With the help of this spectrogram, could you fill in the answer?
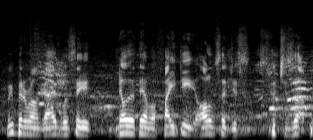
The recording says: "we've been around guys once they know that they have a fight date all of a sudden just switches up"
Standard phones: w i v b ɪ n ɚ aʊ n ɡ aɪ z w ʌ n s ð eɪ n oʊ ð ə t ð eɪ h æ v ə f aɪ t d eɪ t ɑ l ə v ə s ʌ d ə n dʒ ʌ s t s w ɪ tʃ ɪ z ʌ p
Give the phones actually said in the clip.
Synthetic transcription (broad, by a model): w i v b ɪ n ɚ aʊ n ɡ aɪ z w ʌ l s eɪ n oʊ ð ə t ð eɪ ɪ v ə f aɪ t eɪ ɑ l ə v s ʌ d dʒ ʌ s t s w ɪ tʃ ɪ z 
